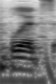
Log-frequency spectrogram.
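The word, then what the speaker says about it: Blitzø: veracica varaska refers to blitz as a bullet so which is how he used to pronounce it before he started claiming the o is silent at some point likely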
